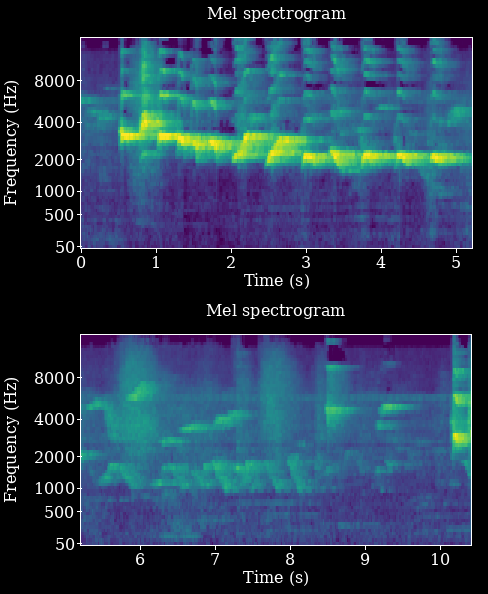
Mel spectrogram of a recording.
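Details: Long 'gacor' song of the greater green leafbird: a loud stepped sequence of clear whistles descending in stages for five seconds, followed by quieter chattering twitters, with a final bright note at the end.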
